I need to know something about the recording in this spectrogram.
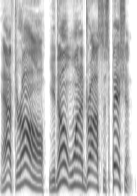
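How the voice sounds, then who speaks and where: A man's voice: sits high, expressive, normal speed, bright, forceful tone, no echo, studio quality. A man voicing a friendly, upbeat toy cowboy sheriff for a video game, with an American accent and a folksy Western drawl. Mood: friendly, encouraging. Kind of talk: animated video game character lines.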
